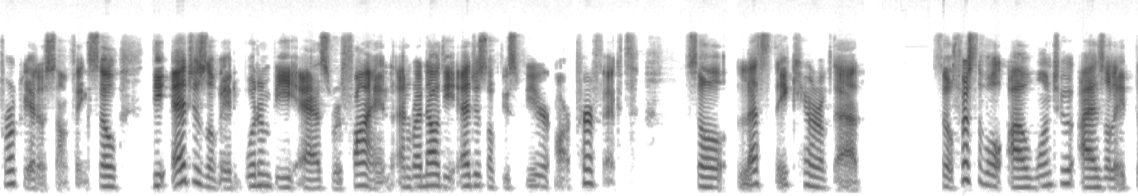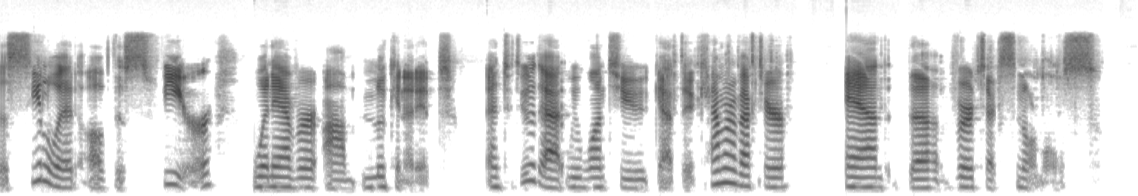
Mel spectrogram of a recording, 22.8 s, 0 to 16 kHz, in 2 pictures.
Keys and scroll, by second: 17.7-19.9 typing, 20.9-22.7 typing.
